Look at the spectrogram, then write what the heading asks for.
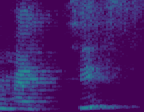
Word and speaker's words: Mattis: Mathis, c'est bien comme ça qu'on le prononce. Sois la Oui, bienvenue Mathis.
